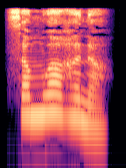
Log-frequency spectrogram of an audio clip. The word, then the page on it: ಸಂವಾಹನ: samvāhana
